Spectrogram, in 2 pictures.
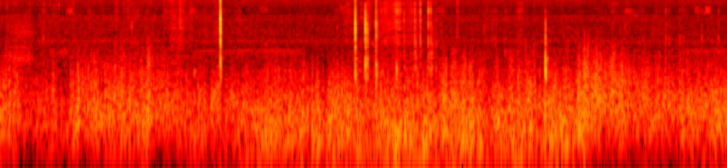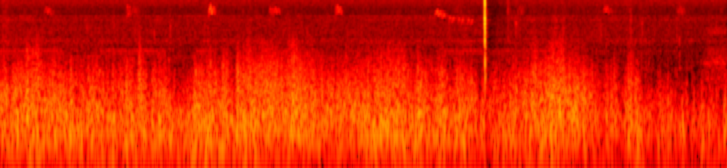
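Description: Wind buffeting the microphone outdoors, a gusty low rumble that rises and falls, with a few sharp clicks from the camera being handled.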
